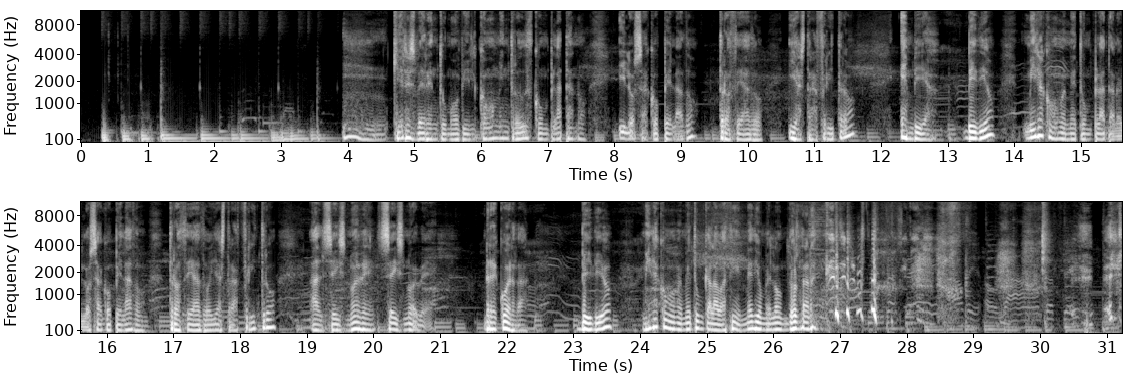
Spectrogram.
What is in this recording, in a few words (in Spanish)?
Publicidad, Toma falsa; el platano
